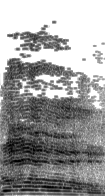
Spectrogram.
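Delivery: loud high cry of dismay; shout. Real, not acted. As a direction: yell no as it blows up. Plane destroyed, shouting.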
